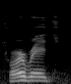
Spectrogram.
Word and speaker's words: Trowbridge: I'm with Mark Trowbridge.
